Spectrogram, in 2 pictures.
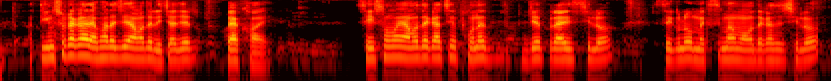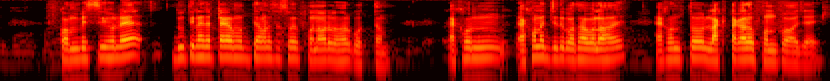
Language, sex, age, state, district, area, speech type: Bengali, male, 18-30, West Bengal, Uttar Dinajpur, urban, spontaneous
